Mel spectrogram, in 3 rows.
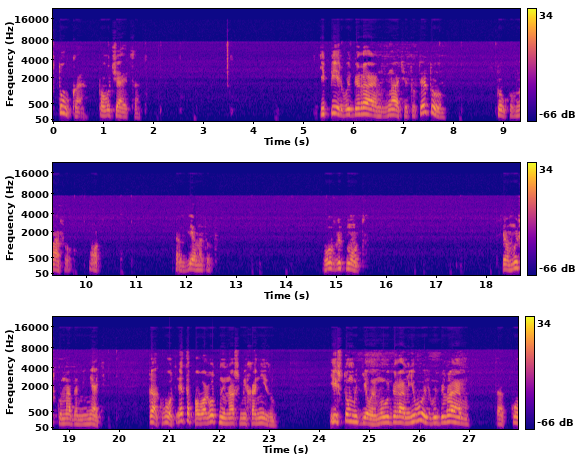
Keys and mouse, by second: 1.5-2.0 middle drag, 2.2-2.7 middle drag, 3.1-3.6 middle drag, 4.6-5.3 middle drag, 5.8 click, 6.8-8.0 middle drag, 8.2-9.1 middle drag, 10.1 click, 10.8 click, 13.3-14.2 drag, 16.7 click, 17.5-18.5 drag, 20.0 click, 21.1-21.5 middle drag, 22.5 middle drag, 23.2-24.6 middle drag, 25.8 shift+click.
